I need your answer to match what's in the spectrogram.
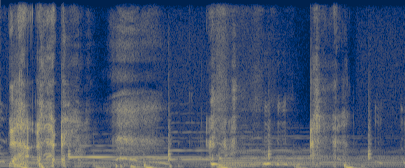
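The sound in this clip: Harsh throat clearing and coughing come in a few rough bursts with strained vocal groans between them, fairly faint overall.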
